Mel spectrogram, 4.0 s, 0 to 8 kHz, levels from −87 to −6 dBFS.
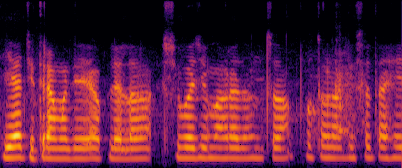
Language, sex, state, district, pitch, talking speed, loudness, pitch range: Marathi, male, Maharashtra, Aurangabad, 185 Hz, 120 wpm, -26 LUFS, 180-190 Hz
